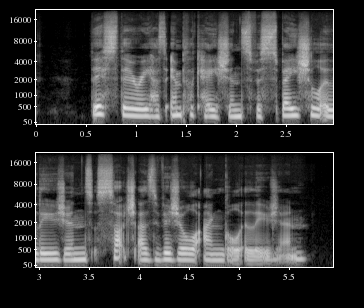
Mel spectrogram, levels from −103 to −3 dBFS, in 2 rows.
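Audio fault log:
No faults are present in this speech recording, and the signal holds steady and intact at every point.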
